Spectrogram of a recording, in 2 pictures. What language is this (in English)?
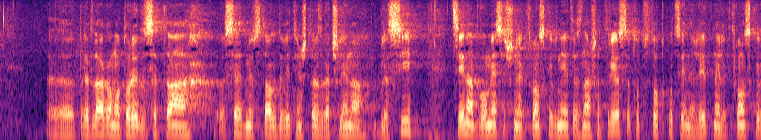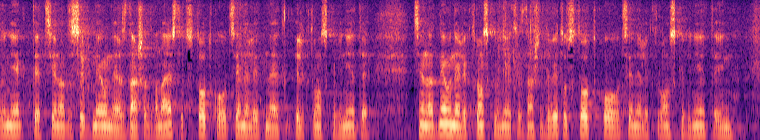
Slovenian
